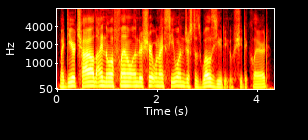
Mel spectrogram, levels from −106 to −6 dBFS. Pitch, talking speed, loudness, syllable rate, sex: 135 Hz, 275 wpm, -18 LUFS, 6.2 syllables/s, male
